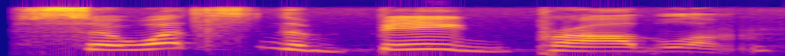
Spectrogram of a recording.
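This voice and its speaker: A woman's voice: high-pitched, lively intonation, slow, no room sound, studio quality. A woman voicing an earnest young boy who works as a lawyer's assistant in a cartoon, asking eager, methodical questions. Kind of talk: animated educational courtroom dialogue.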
